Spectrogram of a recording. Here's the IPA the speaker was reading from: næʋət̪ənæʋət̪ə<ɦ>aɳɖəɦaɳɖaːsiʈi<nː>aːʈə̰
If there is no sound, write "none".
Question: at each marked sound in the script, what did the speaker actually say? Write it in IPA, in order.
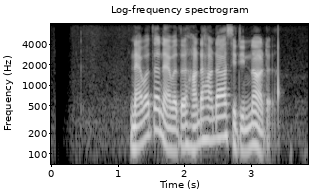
ɦ, nː

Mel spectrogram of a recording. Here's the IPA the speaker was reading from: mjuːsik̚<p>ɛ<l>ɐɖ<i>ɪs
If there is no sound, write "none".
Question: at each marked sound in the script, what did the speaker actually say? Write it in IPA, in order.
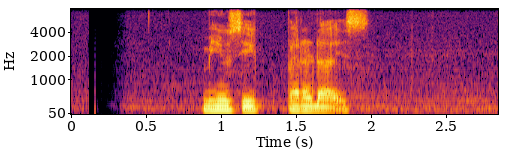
p, ɾ, a

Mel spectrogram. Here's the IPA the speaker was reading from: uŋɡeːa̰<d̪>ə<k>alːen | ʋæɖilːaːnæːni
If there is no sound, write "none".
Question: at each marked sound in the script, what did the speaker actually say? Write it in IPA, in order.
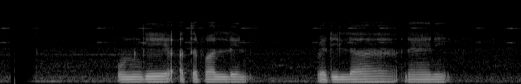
t̪, p

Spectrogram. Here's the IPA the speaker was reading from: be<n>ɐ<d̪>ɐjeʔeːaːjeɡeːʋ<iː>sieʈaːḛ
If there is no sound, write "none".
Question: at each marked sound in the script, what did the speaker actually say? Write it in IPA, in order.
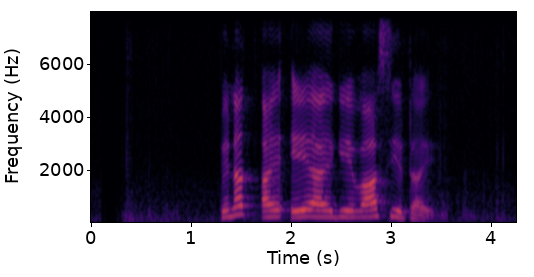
n, t̪, aː

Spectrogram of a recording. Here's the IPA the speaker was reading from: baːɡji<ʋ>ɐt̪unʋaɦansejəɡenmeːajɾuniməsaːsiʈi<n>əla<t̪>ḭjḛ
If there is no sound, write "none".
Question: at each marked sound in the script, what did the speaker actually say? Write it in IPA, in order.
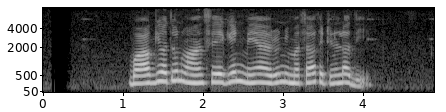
ʋ, n, d̪

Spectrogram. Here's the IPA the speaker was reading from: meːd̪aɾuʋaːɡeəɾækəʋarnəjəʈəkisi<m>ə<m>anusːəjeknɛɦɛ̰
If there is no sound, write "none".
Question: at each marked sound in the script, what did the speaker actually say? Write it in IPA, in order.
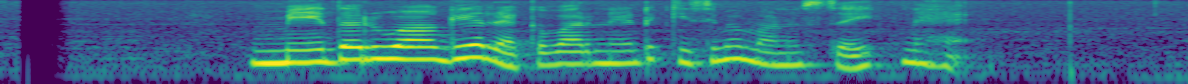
m, m

